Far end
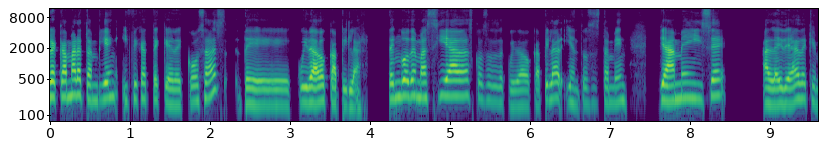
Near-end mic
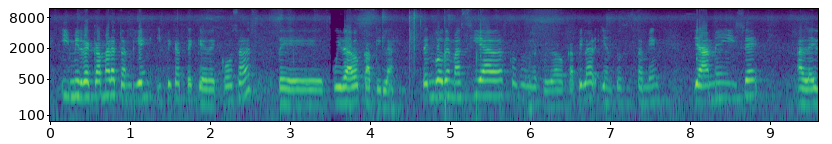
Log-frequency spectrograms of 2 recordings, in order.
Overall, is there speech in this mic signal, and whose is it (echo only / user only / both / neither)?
echo only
